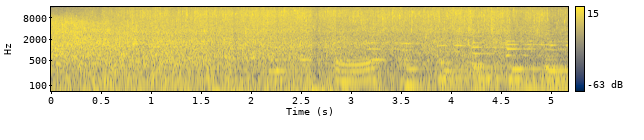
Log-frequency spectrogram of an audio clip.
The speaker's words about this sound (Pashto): دی وخت کې باران پیل شو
